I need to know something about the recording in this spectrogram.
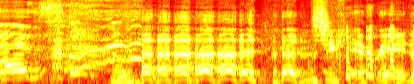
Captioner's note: laughter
